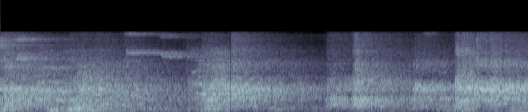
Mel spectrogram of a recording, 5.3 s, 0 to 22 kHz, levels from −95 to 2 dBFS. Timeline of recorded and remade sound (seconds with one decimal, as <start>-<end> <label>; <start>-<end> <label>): 0.0-5.3 remade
